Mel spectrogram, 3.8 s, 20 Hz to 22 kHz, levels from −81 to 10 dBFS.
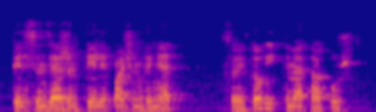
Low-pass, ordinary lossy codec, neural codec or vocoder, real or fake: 9.9 kHz; AAC, 32 kbps; none; real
